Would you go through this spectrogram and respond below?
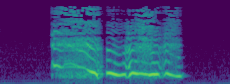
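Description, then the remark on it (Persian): A woman wails in a loud, anguished cry, her voice rising and sliding down in two long sobbing bursts separated by a brief catch of breath, then silence. “دختر مادرت برد بمره حتی تالی گریه میکنی.”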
